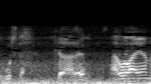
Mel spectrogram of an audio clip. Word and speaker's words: Worcester: Oh, Worcester. Okay. Worcester. That's beside the point. Anyways, that's actually Worcester. Is it? Yeah, Worcester. Yeah, you don't say Worcester. No. You say Worcester.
